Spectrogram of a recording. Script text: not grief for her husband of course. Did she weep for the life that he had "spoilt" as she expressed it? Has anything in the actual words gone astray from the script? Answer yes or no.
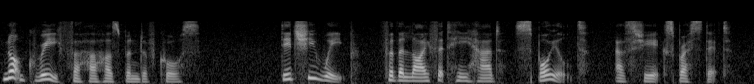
no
